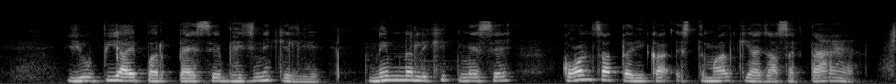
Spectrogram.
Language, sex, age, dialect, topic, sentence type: Hindi, male, 31-35, Hindustani Malvi Khadi Boli, banking, question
